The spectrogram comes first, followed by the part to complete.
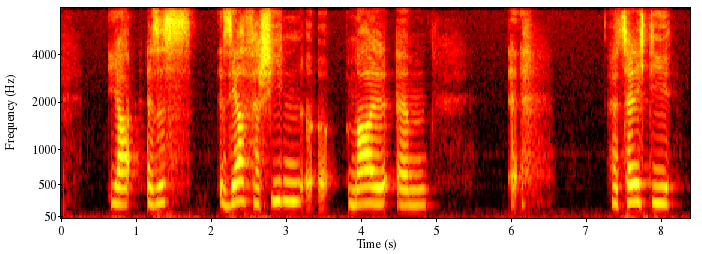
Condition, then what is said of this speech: Stuttering. Hier stotter ich gerade viel, aber in meinen Folgen so gut wie gar nicht, fast schon.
